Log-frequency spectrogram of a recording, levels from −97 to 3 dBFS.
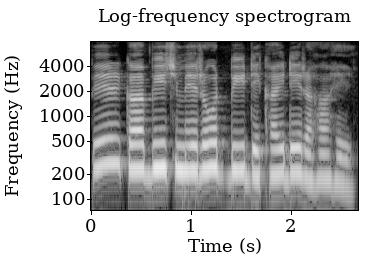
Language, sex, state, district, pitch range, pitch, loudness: Hindi, female, Arunachal Pradesh, Longding, 200-235 Hz, 220 Hz, -15 LUFS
